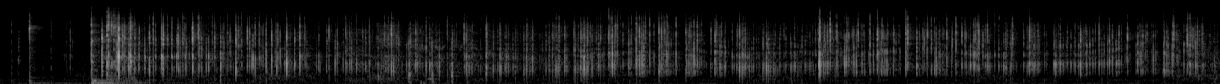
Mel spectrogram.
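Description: A small, flat plastic infrared LED remote control with rows of colored rubbery buttons is held in both hands while fingertips and nails press and tap the buttons quickly. A continuous stream of crisp, clicky crackling sounds starts just before the first second and runs dense and bright to the end.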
